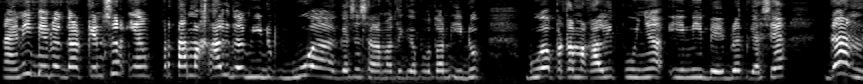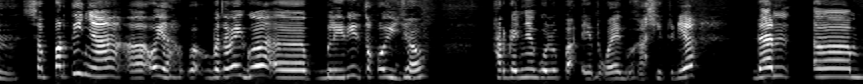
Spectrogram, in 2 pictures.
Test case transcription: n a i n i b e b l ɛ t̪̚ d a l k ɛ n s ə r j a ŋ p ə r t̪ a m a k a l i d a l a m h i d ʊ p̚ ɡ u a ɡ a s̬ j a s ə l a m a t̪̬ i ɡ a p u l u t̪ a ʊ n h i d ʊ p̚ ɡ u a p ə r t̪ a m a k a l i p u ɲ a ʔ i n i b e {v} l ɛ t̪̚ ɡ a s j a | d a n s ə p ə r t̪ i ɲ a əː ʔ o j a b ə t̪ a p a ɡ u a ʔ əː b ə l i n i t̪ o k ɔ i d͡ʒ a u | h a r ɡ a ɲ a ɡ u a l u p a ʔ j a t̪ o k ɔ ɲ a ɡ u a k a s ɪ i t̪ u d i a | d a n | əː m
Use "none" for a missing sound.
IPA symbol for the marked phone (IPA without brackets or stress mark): b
